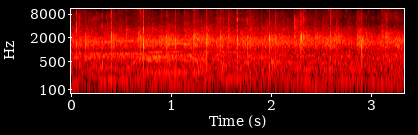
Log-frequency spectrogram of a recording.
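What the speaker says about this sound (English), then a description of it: "Round of applause for them." Audience applause at the MICHELIN Guide 2024 Florida selection ceremony, heard as faint, distant clapping across a large room with a few sharper claps standing out.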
